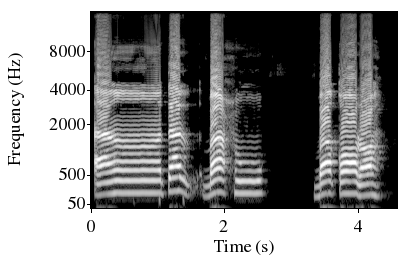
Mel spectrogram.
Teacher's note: نکلتی ہے، تذبحوا، ان تذبحوا بقرہ، قاف کو موٹا کرنا ہے، را کے اوپر زبر ہے، را کو موٹا کرنا ہے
